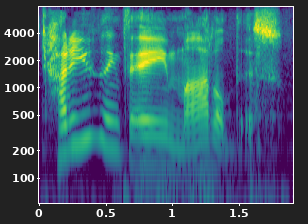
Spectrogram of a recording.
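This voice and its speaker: A man's voice: a little high, wildly swooping pitch, brisk, very noisy. A man hosting a casual video game playthrough, chatting and commenting as he plays. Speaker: podcast host playing a video game.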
